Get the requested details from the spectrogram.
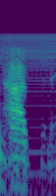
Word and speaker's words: Hodgson: The G is actually silent, so it's Brian Hodgson. H-O, you say it like H-O-D-S-O-N.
